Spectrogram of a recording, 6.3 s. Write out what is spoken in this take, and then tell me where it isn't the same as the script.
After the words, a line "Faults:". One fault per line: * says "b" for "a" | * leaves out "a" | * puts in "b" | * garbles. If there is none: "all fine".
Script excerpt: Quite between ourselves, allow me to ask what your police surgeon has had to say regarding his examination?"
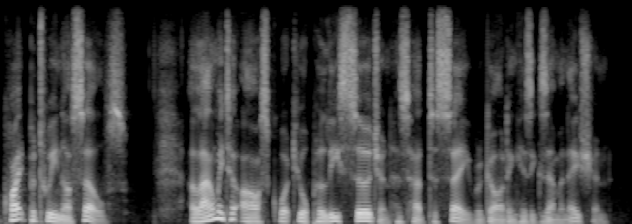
Quite between ourselves, allow me to ask what your police surgeon has had to say regarding his examination?"
Faults:
all fine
